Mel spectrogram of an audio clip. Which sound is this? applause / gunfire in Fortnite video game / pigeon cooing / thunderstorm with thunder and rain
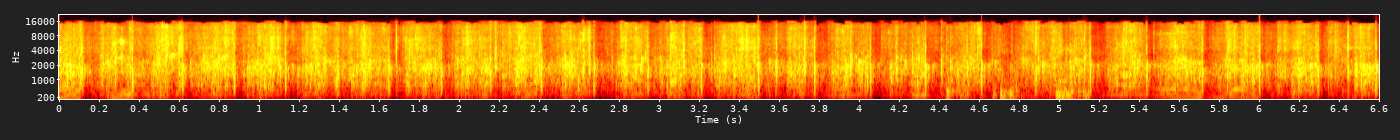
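applause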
